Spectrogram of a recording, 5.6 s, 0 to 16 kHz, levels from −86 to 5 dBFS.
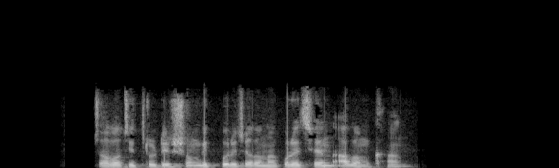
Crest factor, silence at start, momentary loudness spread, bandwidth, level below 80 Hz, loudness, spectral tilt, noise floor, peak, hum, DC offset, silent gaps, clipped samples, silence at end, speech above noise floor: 18 dB; 0.95 s; 10 LU; 8.2 kHz; -48 dBFS; -18 LUFS; -4.5 dB/octave; under -90 dBFS; -2 dBFS; none; under 0.1%; none; under 0.1%; 1.5 s; over 73 dB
